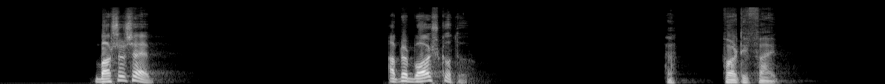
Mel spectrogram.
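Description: A man speaks loudly and sharply.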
